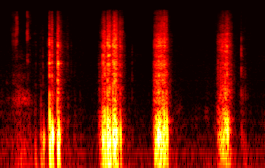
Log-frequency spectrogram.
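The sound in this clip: Kaki no tane rice crackers mixed with peanuts, a spicy flavour, crunch loudly in the mouth: a few small crackles, then four distinct crisp bites spaced apart, with quieter chewing between them and no talk.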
